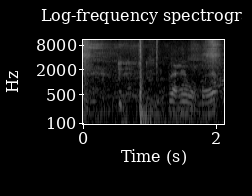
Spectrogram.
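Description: One sharp slap of a volleyball being struck by a player's hands, a little under a second in, followed by a smaller click.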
